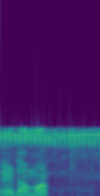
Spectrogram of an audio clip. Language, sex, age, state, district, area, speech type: Telugu, male, 18-30, Telangana, Vikarabad, urban, read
